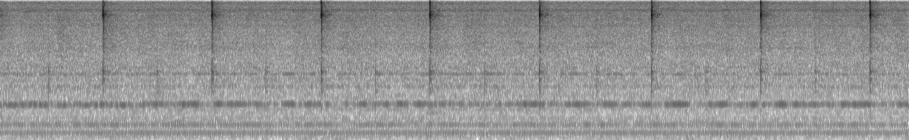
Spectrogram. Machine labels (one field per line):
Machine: valve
